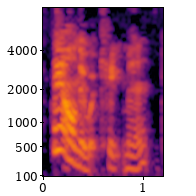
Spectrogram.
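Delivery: plain reading voice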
